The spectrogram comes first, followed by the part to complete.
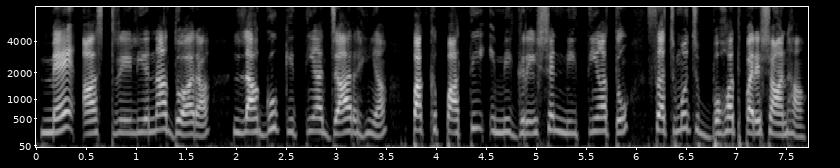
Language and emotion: Punjabi, angry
